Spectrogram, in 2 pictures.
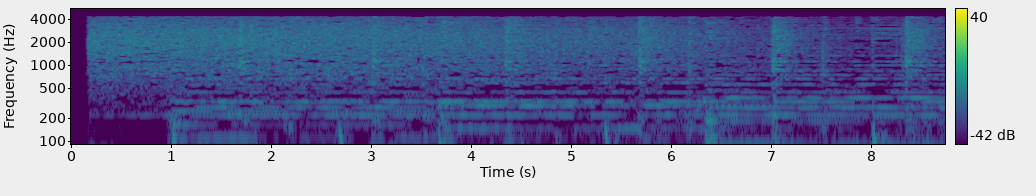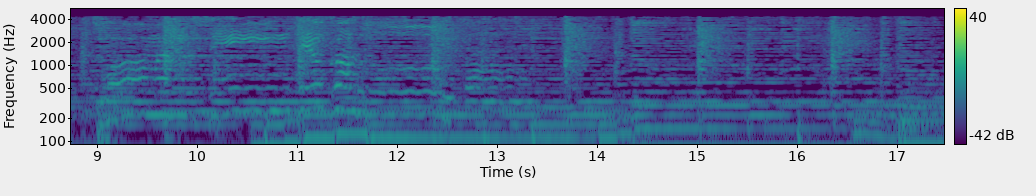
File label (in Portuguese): Aniversário Filho Evangelico Feminino; Aniversários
